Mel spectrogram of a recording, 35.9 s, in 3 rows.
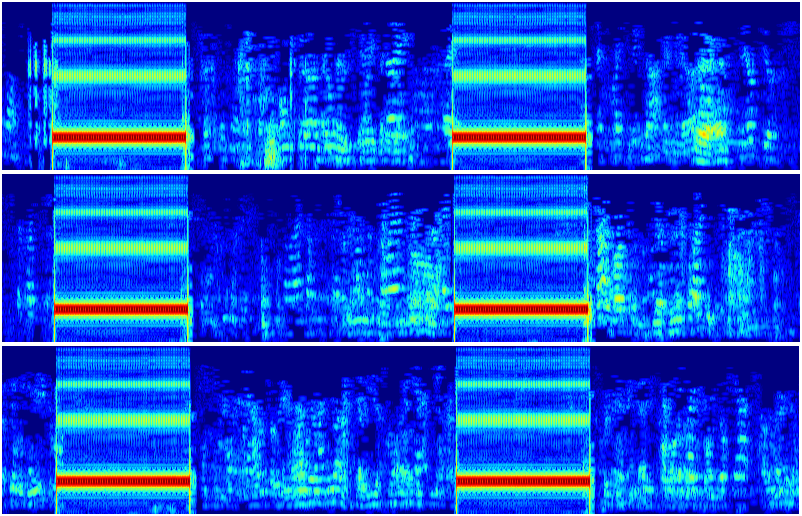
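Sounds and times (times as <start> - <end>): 
telephone ringback tone while a call is transferred: 0.8 - 2.8, 6.8 - 8.8, 12.8 - 14.8, 18.8 - 20.8, 24.8 - 26.8, 30.8 - 32.8.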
